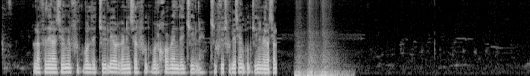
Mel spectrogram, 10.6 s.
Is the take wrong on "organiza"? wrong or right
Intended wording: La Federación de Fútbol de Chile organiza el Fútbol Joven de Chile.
right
